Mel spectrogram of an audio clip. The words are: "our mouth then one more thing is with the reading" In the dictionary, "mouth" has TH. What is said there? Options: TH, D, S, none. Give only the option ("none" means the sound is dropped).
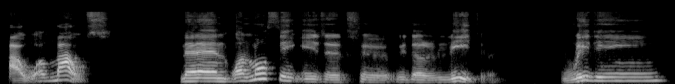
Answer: S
